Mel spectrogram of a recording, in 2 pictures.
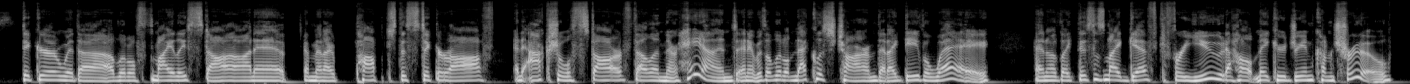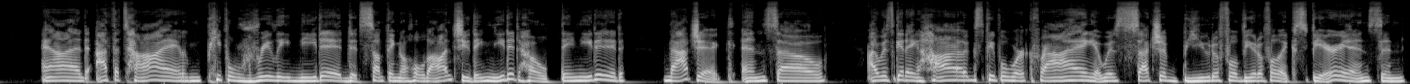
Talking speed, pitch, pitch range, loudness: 180 wpm, 175 Hz, 160-190 Hz, -14 LUFS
